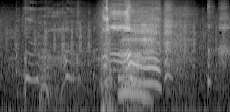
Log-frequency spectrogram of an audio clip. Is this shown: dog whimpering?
yes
